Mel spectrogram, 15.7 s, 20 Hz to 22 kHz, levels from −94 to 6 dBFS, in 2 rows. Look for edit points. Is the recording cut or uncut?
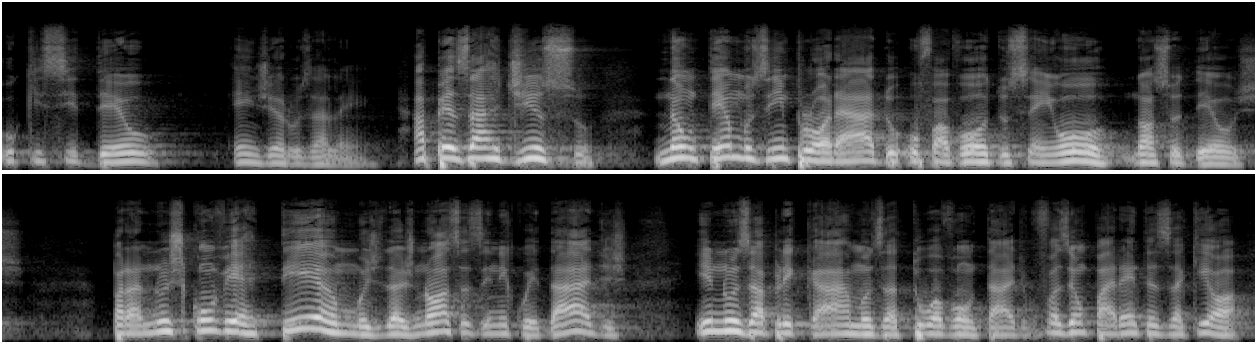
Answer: cut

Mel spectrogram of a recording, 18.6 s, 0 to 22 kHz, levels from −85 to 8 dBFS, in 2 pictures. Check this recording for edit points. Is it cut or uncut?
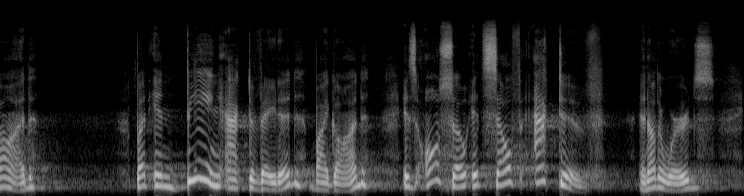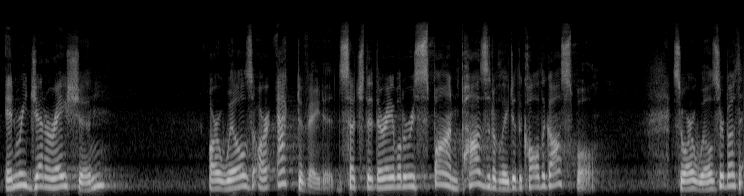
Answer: cut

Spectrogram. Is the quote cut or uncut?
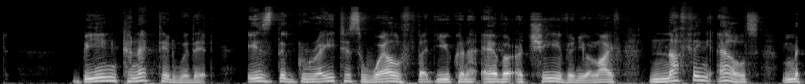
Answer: uncut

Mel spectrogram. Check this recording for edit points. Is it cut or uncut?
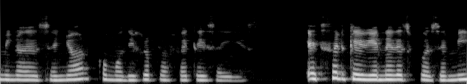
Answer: cut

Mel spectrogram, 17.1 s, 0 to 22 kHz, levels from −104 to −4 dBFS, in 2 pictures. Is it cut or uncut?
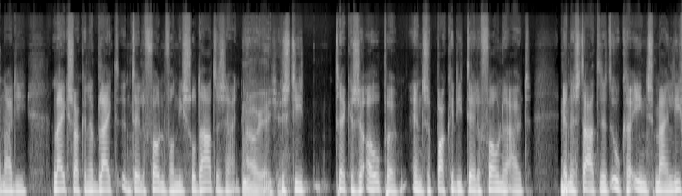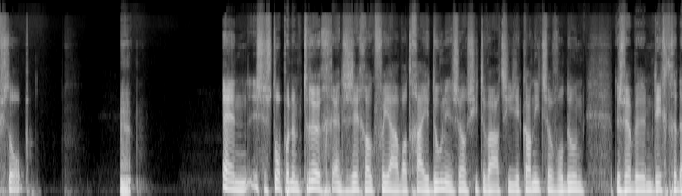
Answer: uncut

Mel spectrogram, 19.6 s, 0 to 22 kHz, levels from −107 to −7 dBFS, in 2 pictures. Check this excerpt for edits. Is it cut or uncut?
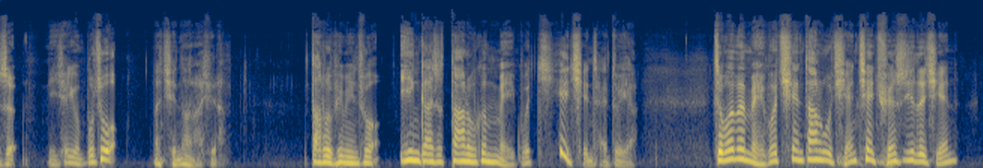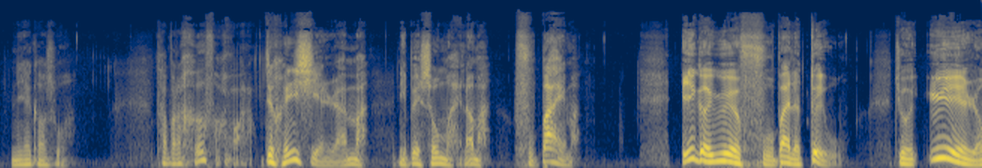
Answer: cut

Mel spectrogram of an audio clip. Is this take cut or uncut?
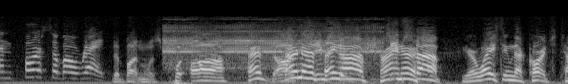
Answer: cut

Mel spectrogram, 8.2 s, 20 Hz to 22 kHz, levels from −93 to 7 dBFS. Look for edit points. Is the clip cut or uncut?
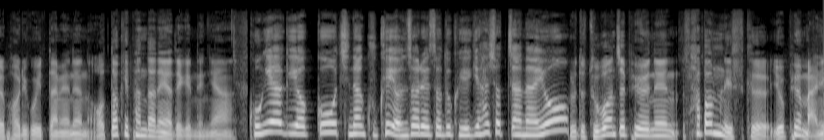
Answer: cut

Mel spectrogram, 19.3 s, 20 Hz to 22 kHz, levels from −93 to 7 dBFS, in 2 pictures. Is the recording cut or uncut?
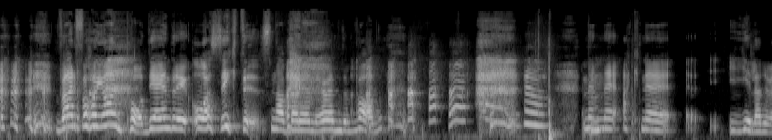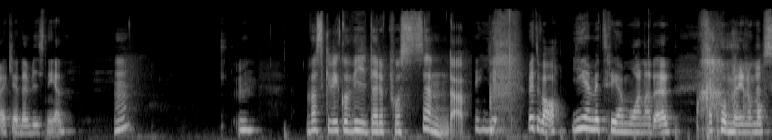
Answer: cut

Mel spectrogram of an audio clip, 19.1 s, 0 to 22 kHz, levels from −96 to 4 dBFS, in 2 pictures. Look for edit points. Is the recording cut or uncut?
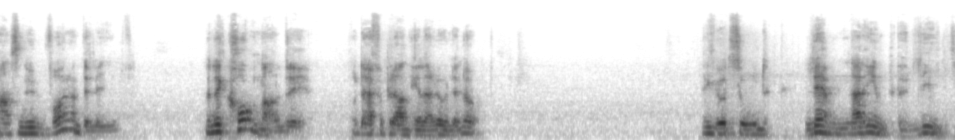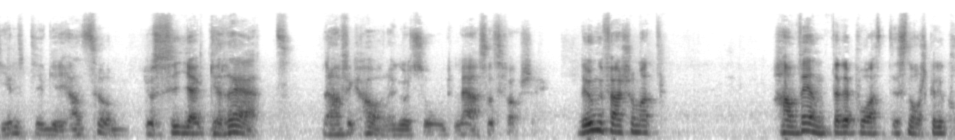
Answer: cut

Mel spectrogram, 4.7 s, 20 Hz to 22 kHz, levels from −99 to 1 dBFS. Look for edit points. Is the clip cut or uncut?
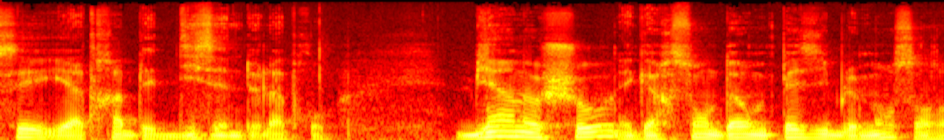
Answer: cut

